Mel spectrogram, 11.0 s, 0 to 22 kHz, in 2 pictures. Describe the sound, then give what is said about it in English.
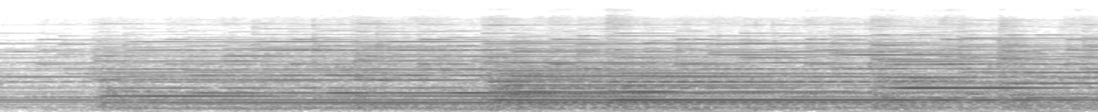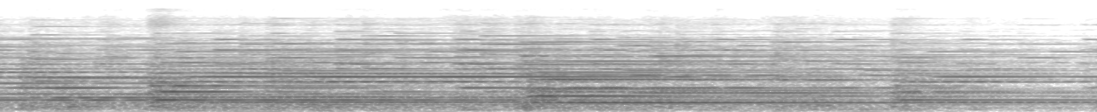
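Carillon bells of a 49-bell carillon (bells from 15 pounds to 2.5 tons) in the tower at Michigan State University are played at noon in a weekly half-hour recital. They ring out in a melodic sequence, with fresh strikes every few seconds layering over long, shimmering resonant tones that sustain and overlap throughout; no one speaks. “began pounding away at the instrument's 49 bells, ranging from 15 pounds all the way to 2.5 tons, for his weekly half-hour recital.”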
